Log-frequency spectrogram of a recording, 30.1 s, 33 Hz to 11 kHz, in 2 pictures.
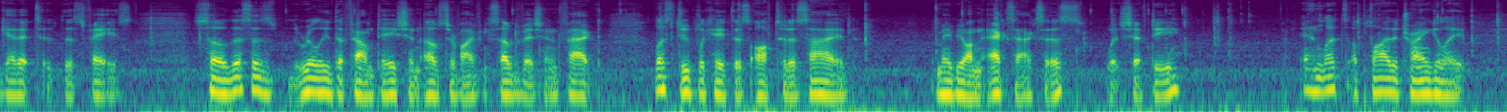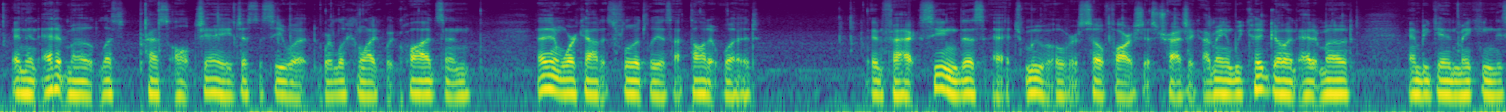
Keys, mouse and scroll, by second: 2.0 alt+v, 2.4 click, 2.8-5.2 middle drag, 5.6 click, 6.0 middle click, 6.6-9.3 typing, 10.6 click, 10.9 shift+middle click, 11.7 shift+middle click, 11.9 shift+scroll up 1, 12.2 alt+a, 12.4 click, 13.5 ctrl+a, 14.2 middle click, 14.9 a, 16.5 alt+j, 17.2 alt+a, 18.3 middle click, 19.4-22.1 middle drag, 22.4 scroll up 1, 22.8 scroll down 1, 23.7 shift+middle click, 24.7 click, 26.6 middle click, 27.1 1, 27.6 click, 29.5 j.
